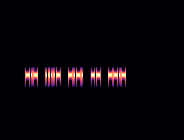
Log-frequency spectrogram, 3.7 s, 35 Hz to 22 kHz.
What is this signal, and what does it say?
Morse code, heard as a keyed tone, about 43 wpm, spaced as for 32 wpm, 690 Hz. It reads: K4CMQ
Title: USA Call Signs - 5 Characters - 2x Character Spacing - 45wpm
